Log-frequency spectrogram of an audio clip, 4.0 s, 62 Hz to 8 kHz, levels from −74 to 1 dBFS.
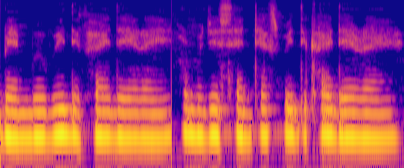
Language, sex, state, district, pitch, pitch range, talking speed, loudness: Hindi, female, Arunachal Pradesh, Longding, 160 Hz, 155-165 Hz, 180 wpm, -14 LUFS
